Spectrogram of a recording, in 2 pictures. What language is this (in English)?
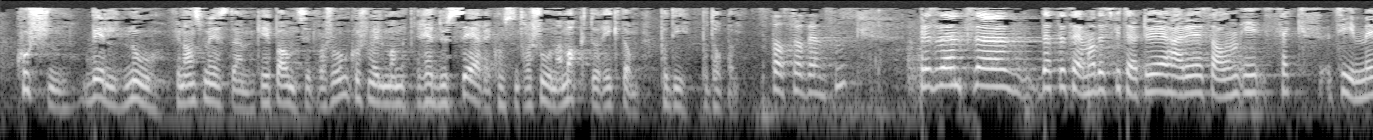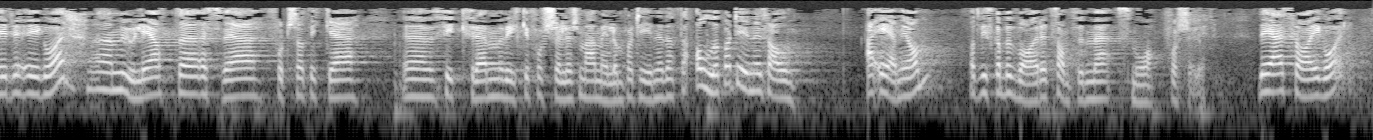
Norwegian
